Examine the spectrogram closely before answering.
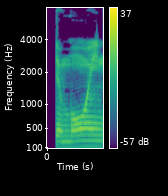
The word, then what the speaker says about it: Des Moines: states lincoln nebraska why do you know that des moines iowa that's interesting that you pronounced it right too desmond um i feel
